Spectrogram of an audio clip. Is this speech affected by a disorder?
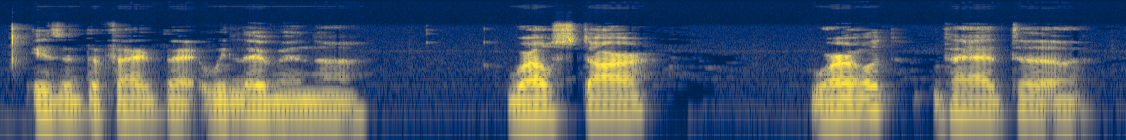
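Yes: multiple sclerosis; deep brain stimulation electrodes for arm tremors.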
